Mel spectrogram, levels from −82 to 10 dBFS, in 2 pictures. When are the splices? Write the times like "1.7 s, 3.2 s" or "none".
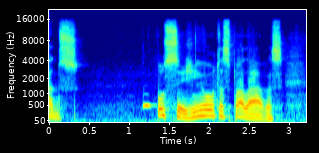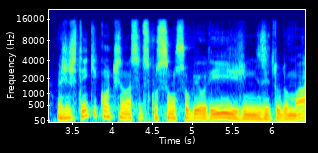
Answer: none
